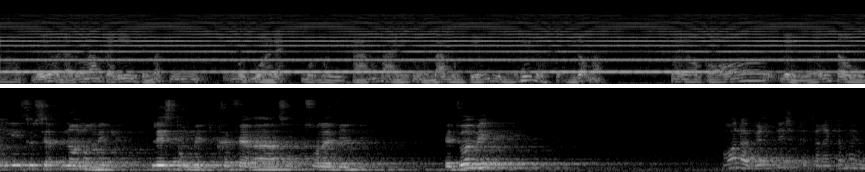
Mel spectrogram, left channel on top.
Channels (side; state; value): both; different; correlation 0.00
